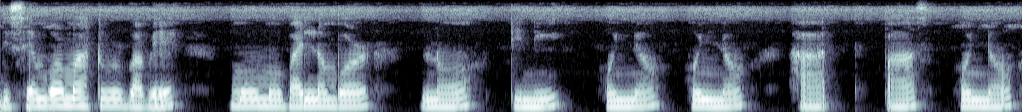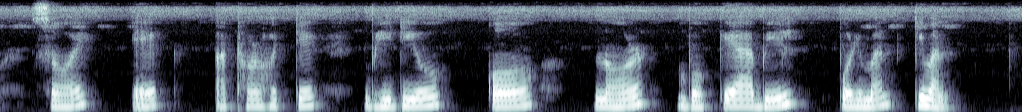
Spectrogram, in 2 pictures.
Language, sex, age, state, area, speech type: Assamese, female, 45-60, Assam, rural, read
